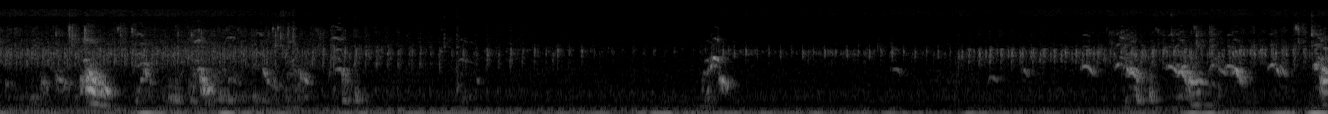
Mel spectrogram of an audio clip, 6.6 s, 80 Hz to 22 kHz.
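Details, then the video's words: Courting male sharp-tailed grouse at an April lek in central North Dakota before sunrise, 2021: clusters of quick clucks and chatter open and close the recording, with a quieter stretch between, over a constant high-pitched hum and low background drone. "Sharptail grouse on the lek"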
